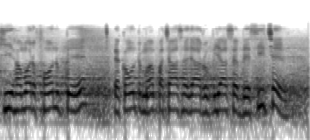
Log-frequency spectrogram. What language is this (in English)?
Maithili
